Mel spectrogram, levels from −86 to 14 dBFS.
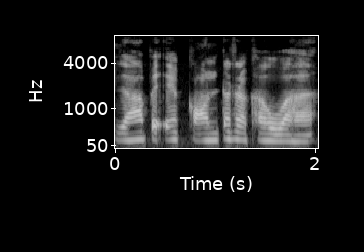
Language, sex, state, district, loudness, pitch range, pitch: Hindi, male, Jharkhand, Garhwa, -16 LUFS, 135-155 Hz, 140 Hz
